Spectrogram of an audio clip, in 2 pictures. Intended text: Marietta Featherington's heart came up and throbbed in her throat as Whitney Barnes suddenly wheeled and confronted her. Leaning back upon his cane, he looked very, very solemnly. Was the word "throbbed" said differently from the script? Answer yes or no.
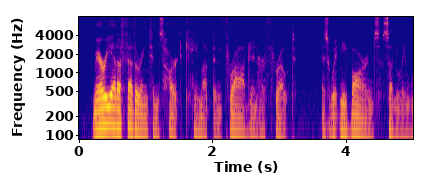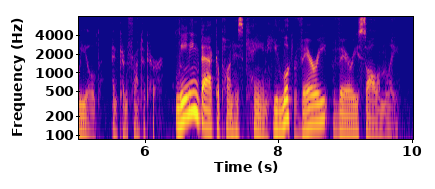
no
